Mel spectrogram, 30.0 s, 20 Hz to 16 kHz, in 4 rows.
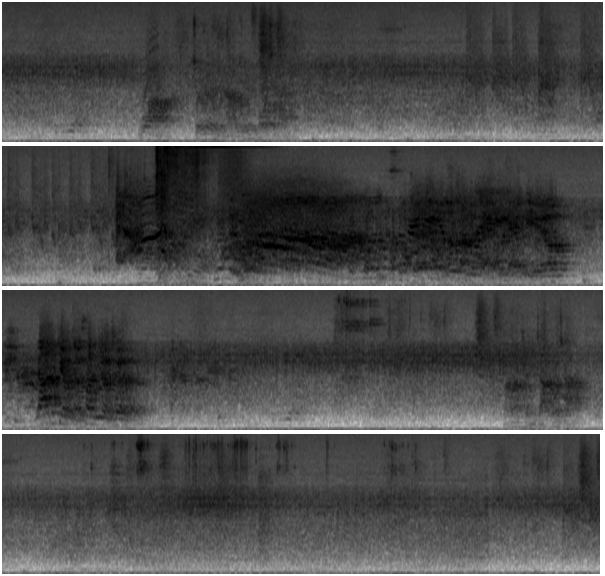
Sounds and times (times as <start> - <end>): Speech: 0.6 - 3.8, 8.8 - 17.8, 21.3 - 22.4.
